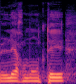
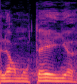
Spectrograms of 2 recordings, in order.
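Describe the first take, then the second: First: The word ends without an extra final vowel. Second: The word ends with an extra final vowel sound. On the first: "avec des mots comme l'air monté" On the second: "qui se disait l'air monteille, on prononçait le E final"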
